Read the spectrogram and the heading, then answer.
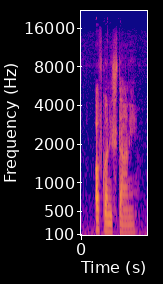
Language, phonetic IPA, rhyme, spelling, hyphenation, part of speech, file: Hungarian, [ˈɒvɡɒnistaːni], -ni, afganisztáni, af‧ga‧nisz‧tá‧ni, adjective, Hu-afganisztáni.ogg
- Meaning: Afghan (of, from or relating to Afghanistan)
